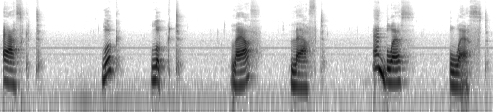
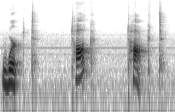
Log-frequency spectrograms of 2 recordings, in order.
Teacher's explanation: Several endings are voiceless endings. So you'll sometimes hear the ed pronounced as t with that e silent again.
